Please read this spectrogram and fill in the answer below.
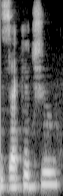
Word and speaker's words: Nzechukwu: So today we're talking about Kennedy and Nzechukwu, that's how you say it, versus Karl Roberson.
